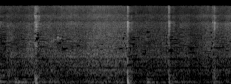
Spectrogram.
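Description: Greens frying in oil with salt and turmeric, a steady close sizzle broken by a few sharp stirring clinks at irregular intervals, with no voices.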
